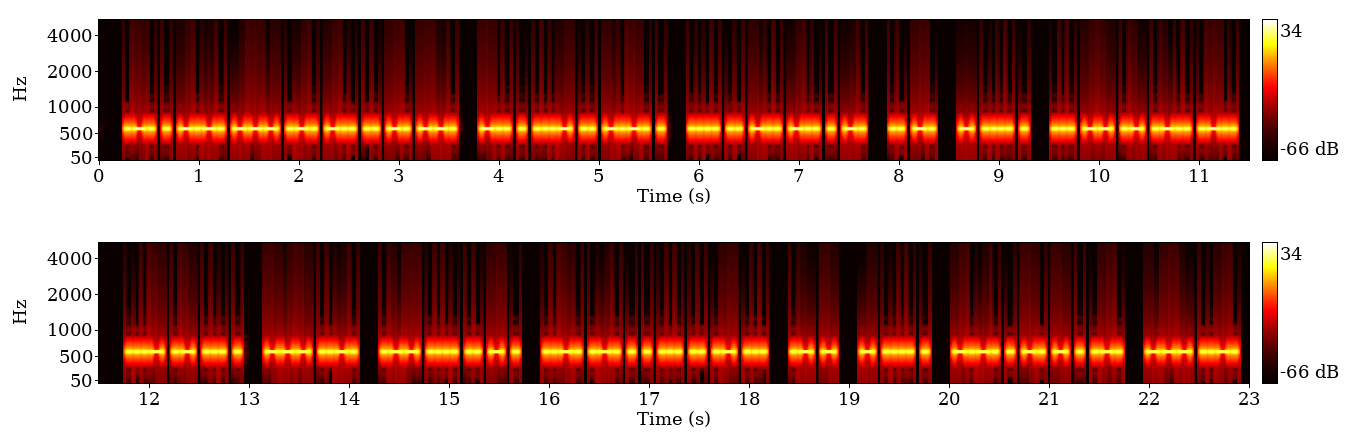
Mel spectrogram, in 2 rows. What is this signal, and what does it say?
Morse code, heard as a keyed tone, about 31 wpm, 600 Hz. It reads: RECORDING DEVICE HIDDEN IN THE SMALL VASE OF WHITE FREESIAS AT THE CENTER OF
